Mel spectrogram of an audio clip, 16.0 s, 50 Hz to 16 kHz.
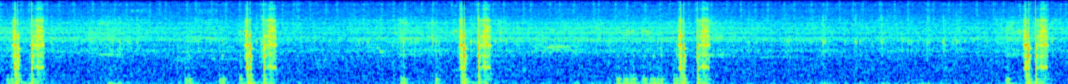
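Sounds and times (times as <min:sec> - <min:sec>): ride mechanism clanking and squeaking: 0:00.0 - 0:00.8, 0:02.8 - 0:04.2, 0:05.4 - 0:07.5, 0:09.2 - 0:10.8, 0:15.0 - 0:15.8.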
